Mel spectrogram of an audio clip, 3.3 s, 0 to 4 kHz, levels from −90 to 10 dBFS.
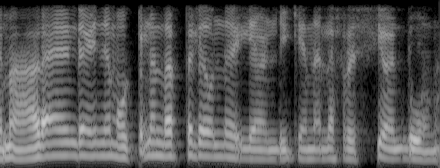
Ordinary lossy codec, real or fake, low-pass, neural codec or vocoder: none; fake; 3.6 kHz; codec, 16 kHz, 1 kbps, FunCodec, trained on Chinese and English, 50 frames a second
